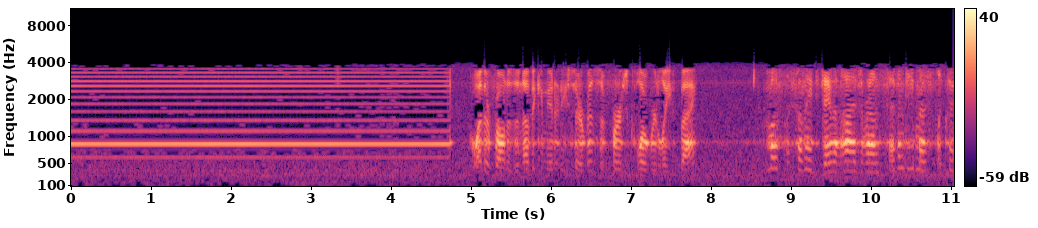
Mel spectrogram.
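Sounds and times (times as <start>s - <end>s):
buzzing tone over telephone: 0.0s - 4.8s
recorded announcement voice: 5.0s - 7.9s, 8.6s - 11.0s.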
